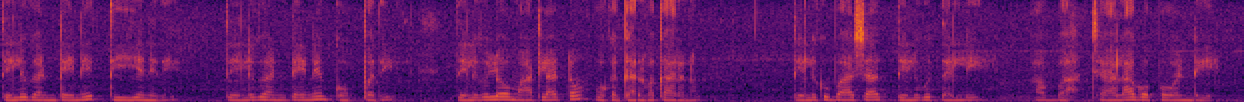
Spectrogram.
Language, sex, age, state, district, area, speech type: Telugu, female, 30-45, Andhra Pradesh, Palnadu, rural, spontaneous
